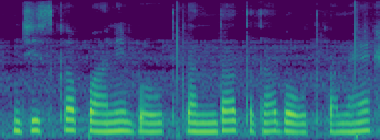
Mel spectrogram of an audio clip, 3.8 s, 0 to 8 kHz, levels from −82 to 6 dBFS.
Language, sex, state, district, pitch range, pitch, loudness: Hindi, male, Uttar Pradesh, Shamli, 190-210 Hz, 195 Hz, -17 LUFS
